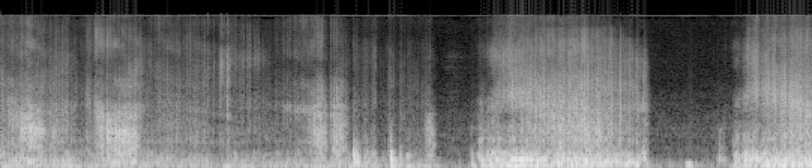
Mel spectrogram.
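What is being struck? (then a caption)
Foam microphone windscreen. Long nails of both hands scratch a black foam windscreen on a microphone, producing dense, rough rumbling scrapes that are heavy in the lows with a muffled, scratchy texture. The scratching comes in loud stretches separated by brief quieter pauses around six and nine seconds.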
